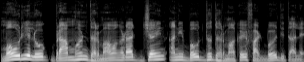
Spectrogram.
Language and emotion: Goan Konkani, neutral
